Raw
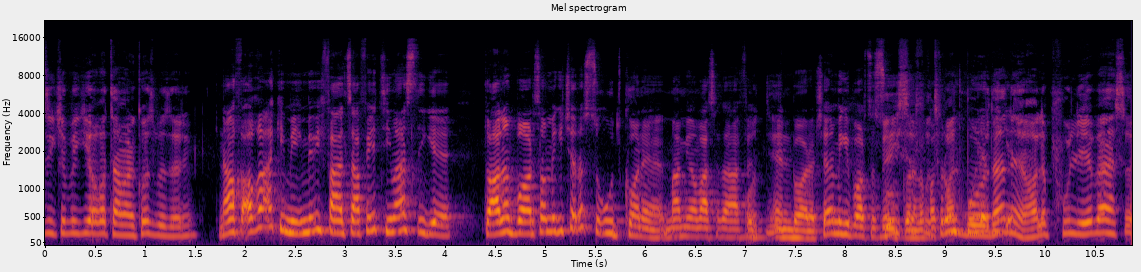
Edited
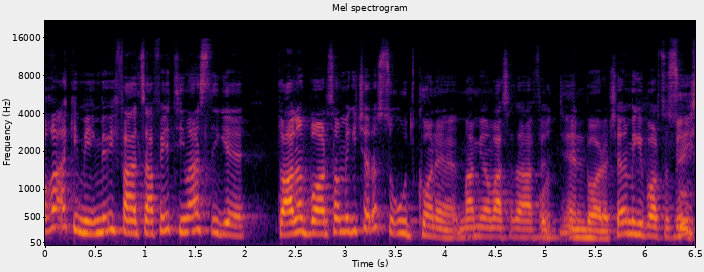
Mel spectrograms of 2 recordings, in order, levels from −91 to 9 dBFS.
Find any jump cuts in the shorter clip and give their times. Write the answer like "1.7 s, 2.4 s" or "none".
none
